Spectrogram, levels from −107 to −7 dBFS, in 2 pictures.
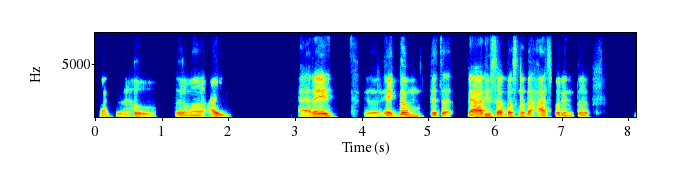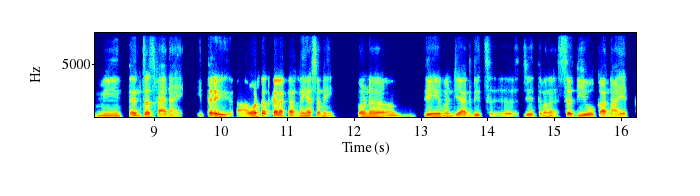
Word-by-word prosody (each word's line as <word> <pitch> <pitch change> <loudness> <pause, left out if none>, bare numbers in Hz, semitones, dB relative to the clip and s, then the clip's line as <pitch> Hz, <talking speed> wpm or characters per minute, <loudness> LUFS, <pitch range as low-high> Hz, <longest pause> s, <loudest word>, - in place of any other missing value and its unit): असं 105 -2 -10
हो. 95 -5 -2 0.3
तर 120 0 0
मग 125 +1 -4 0.2
आई 115 +2 +4 1.3
अरे, 145 +2 +5 1.0
एकदम 150 -1 +1 0.2
त्याचा 115 - +1 0.3
त्या 145 - +7
दिवसापासून 135 -1 +2
तर - - +5
आजपर्यंत, 125 +2 -3 0.8
मी 130 +2 -4
त्यांचाच 120 +7 +2
फॅन - - -1
आहे. - - -9 0.3
इतरही 425 -10 +5 0.2
आवडतात 220 - +3
कलाकार 115 +1 +4
नाही 110 0 -2
असं 115 0 -1
नाही. 105 +1 -8 0.4
पण 140 0 +2
अ, 130 -2 0 0.5
ते 130 +2 +4
म्हणजे 110 -1 -2
अगदीच 110 +2 -2 0.5
जे 115 0 -1
ते 115 - -11
म्हणातात 130 -4 -4
ना 90 - -15 0.2
सदियो 115 +1 +1
का 105 -1 +3
नायक 100 0 -7
120 Hz, 125 wpm, -25 LUFS, 110-135 Hz, 1.3 s, त्या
